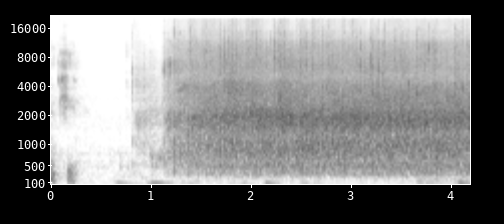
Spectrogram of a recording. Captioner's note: audience applauds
